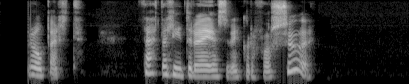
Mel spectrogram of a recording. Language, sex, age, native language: Icelandic, female, 30-39, Icelandic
